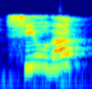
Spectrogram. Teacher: hay una secuencia de dos vocales en la misma sílaba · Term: diptongo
